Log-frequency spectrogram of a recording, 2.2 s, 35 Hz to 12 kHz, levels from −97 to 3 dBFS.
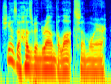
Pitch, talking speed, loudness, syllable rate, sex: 105 Hz, 215 wpm, -17 LUFS, 5.8 syllables/s, male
